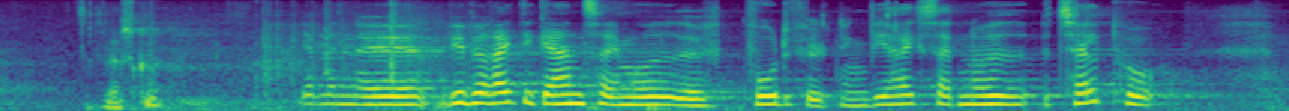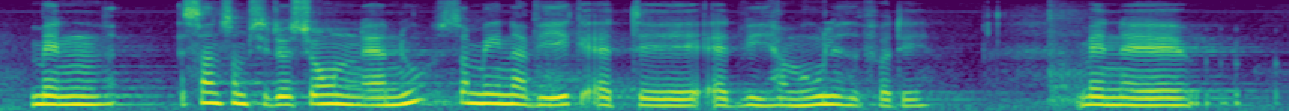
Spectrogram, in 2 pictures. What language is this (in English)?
Danish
